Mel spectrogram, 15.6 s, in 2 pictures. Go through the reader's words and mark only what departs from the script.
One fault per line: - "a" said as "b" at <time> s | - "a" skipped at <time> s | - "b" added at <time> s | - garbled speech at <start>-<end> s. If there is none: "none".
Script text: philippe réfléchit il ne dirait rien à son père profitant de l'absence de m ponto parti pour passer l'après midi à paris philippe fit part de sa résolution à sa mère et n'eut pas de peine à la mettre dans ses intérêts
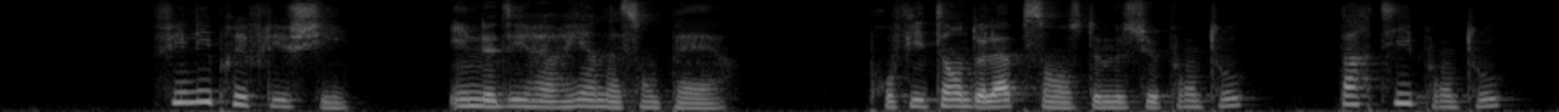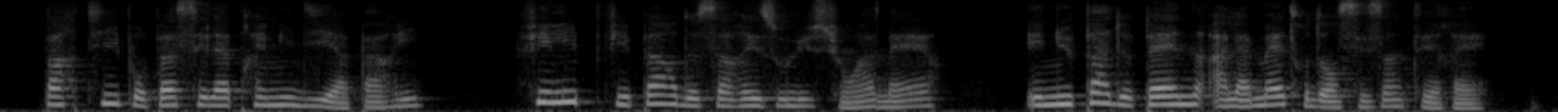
- "ponto parti" added at 7.1 s
- "sa" skipped at 12.2 s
